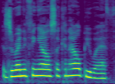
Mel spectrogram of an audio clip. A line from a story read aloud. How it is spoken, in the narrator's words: he says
